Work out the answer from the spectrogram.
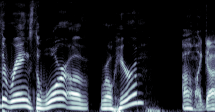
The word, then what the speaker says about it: Rohirrim: Lord of the Rings: The War of Rohirrim.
